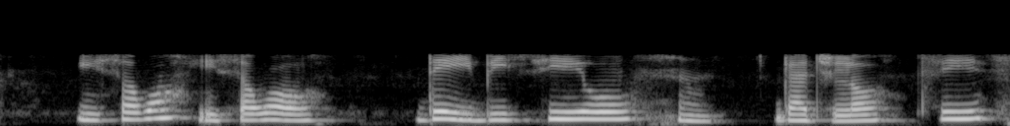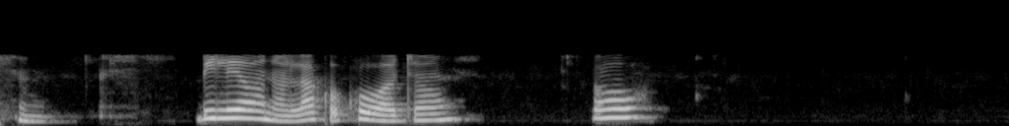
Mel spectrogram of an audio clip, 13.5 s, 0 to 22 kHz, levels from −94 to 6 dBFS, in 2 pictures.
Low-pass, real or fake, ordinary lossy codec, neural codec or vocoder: 3.6 kHz; fake; none; codec, 16 kHz, 6 kbps, DAC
